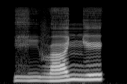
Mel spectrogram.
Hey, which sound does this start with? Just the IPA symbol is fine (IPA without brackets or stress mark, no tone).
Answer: ɣ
